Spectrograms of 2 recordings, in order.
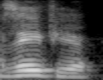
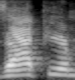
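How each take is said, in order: First: The name is said not rhyming with happier. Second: The name is said to rhyme with happier. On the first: The speaker calls it wrong. "It's not Zapier" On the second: The speaker calls it right. "because Zapier makes you happier"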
